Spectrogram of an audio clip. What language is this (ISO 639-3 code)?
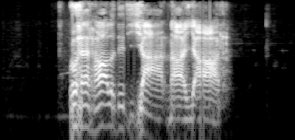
nld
